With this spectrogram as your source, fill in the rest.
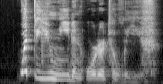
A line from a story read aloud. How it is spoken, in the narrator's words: Adam asked, his voice quieter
